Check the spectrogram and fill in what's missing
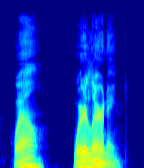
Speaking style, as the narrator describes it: Kayla says

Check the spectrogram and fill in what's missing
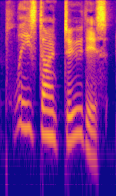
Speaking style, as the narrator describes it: she begged Crespo

